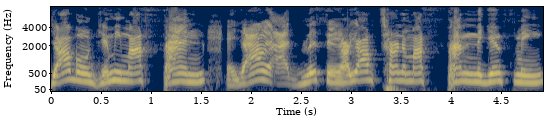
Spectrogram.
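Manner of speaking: sassy, accusing tone with slow, drawn-out attitude. Speaker retelling a mother's words to the family, with mock attitude. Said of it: "She had an attitude like".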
